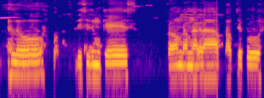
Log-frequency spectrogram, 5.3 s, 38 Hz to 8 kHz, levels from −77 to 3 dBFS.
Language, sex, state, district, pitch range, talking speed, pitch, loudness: Hindi, male, Bihar, Sitamarhi, 115-130 Hz, 80 wpm, 120 Hz, -11 LUFS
